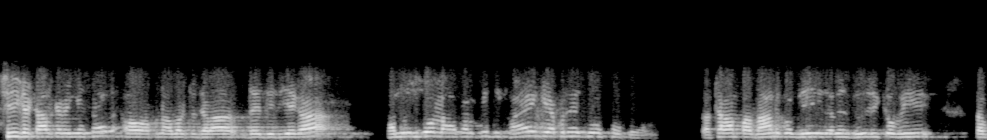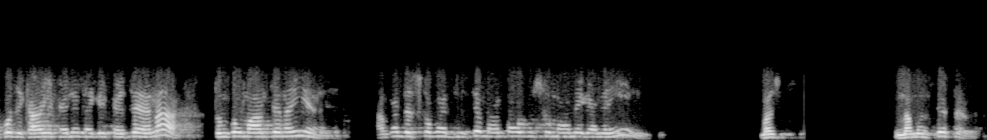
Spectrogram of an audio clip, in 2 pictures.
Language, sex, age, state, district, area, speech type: Hindi, male, 45-60, Uttar Pradesh, Ayodhya, rural, conversation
